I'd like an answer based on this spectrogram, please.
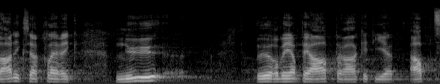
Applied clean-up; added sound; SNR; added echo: none; none; none; none.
